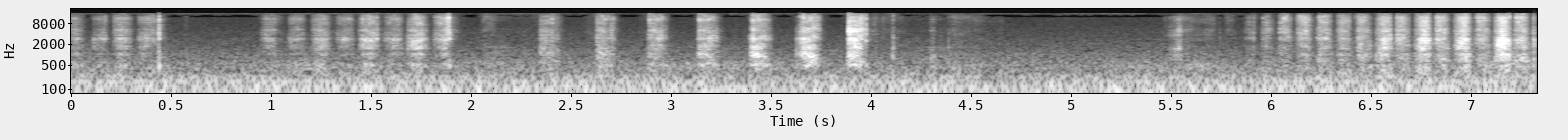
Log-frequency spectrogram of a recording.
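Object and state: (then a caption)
Emery board filing a fingernail. A thin, flat, solid brown-grit emery board is held against the nail edge of one hand and filed in short strokes. Bright, dry rasping bursts come in quick runs, pause briefly in the middle, then return in a faster, louder series at the end.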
